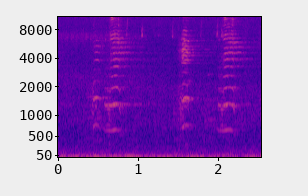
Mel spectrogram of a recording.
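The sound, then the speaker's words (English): A lot of Canada geese honk in a loose series of nasal, harmonic calls, three bursts spaced across a couple of seconds over a steady low rumble of background noise. “A few mallards and a lot of Canadas.”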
